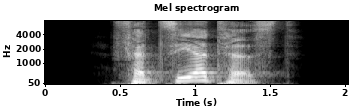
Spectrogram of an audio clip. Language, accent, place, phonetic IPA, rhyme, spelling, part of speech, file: German, Germany, Berlin, [fɛɐ̯ˈt͡seːɐ̯təst], -eːɐ̯təst, verzehrtest, verb, De-verzehrtest.ogg
- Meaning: inflection of verzehren: 1. second-person singular preterite 2. second-person singular subjunctive II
